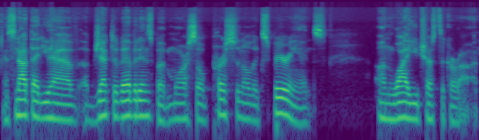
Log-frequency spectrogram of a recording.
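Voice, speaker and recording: A man's voice: on the low side, darkish tone, no room sound, studio quality. A man hosting a live debate, asking probing, pointed questions.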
